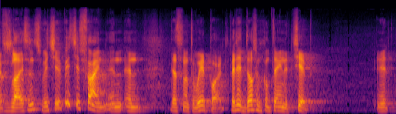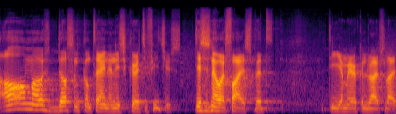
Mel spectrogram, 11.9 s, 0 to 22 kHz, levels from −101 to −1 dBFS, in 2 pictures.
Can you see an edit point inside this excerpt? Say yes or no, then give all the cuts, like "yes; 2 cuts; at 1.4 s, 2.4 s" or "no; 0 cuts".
yes; 2 cuts; at 3.4 s, 8.5 s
